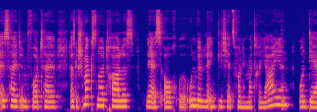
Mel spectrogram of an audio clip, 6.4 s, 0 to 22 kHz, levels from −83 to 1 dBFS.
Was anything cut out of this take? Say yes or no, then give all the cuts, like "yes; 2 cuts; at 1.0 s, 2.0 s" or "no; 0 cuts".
yes; 1 cut; at 1.5 s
